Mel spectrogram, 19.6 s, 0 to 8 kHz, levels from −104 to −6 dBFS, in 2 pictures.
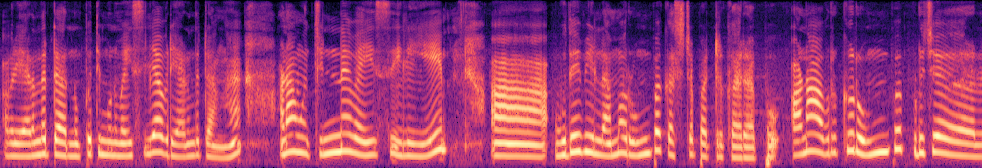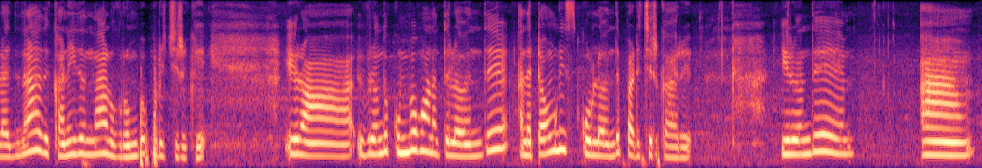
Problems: background sounds at intervals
